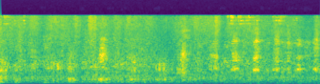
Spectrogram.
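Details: Dog called Sam attacking Shamu, giving faint high whimpers and yips amid a hissing, noisy background.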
